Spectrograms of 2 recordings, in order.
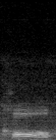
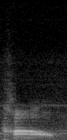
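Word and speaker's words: כָּל: But a kametz hatuf transforms to an O sound. That's how we get the Hebrew word kol. And most people, when they start learning Hebrew, they'll pronounce it kal.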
